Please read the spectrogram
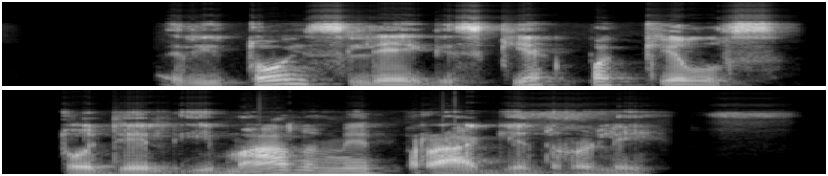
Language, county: Lithuanian, Kaunas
